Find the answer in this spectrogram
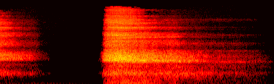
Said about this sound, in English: So you're in that sitting pose. Start your phone, the timer, close your eyes, and then just breathe in and out.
